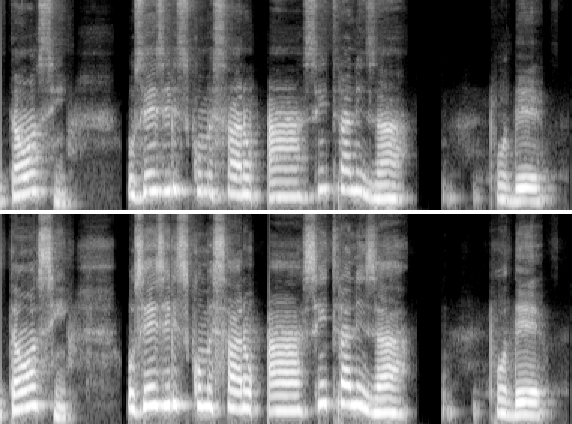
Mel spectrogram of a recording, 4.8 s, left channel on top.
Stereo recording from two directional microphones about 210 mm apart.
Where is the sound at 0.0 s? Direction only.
35° right (ahead or behind).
